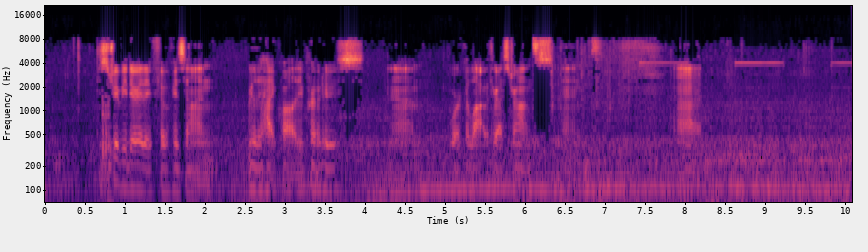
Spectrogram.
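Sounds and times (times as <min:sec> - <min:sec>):
low rumble of the car driving: 0:00.0 - 0:10.0
speech: 0:00.8 - 0:08.7
car passenger seatbelt warning alarm chime: 0:07.4 - 0:10.0.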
